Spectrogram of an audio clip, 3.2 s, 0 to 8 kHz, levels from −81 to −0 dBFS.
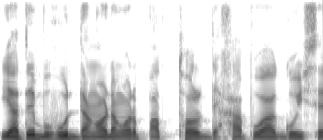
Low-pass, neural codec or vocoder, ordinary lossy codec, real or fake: none; none; none; real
